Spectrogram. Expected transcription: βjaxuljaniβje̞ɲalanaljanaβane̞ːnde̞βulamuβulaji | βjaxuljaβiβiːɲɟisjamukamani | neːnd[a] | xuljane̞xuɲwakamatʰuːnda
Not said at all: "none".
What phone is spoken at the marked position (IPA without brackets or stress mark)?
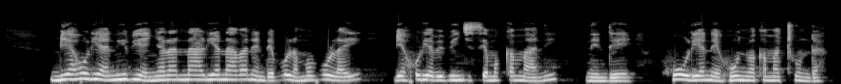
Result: e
